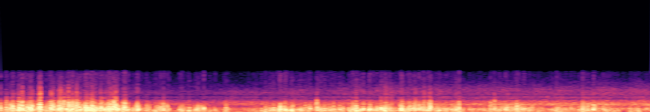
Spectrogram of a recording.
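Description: Amtrak Acela Express trainset running past on the line below, a steady noisy rush with wind buffeting the microphone; it eases a little near the end.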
